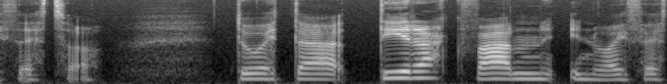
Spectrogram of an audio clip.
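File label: "diragfarn" Welsh, spoken word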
